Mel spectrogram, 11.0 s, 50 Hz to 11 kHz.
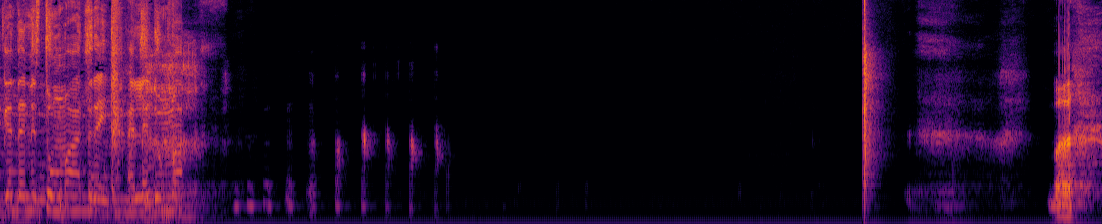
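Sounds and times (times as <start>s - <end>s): man laughing: 1.6s - 5.9s, 10.5s - 11.0s.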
